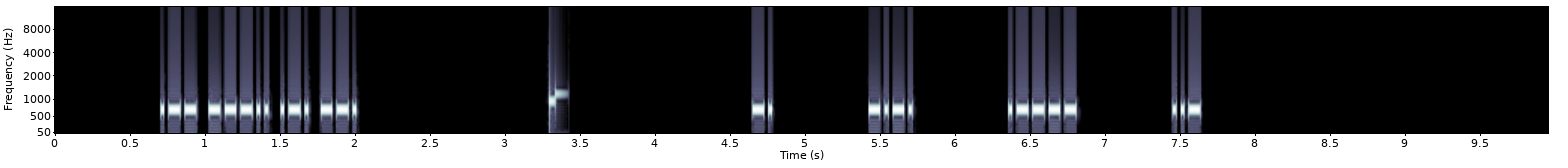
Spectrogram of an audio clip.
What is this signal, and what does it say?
Morse code, heard as a keyed tone, about 42 wpm, spaced as for 19 wpm, 700 Hz. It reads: W8RG NC1U
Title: USA Call Signs - 4 Characters - 8x Character Spacing - 45wpm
